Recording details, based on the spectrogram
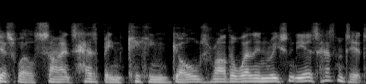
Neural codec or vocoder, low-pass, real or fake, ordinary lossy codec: autoencoder, 48 kHz, 128 numbers a frame, DAC-VAE, trained on Japanese speech; 7.2 kHz; fake; Opus, 24 kbps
